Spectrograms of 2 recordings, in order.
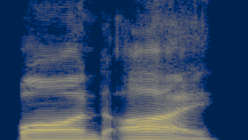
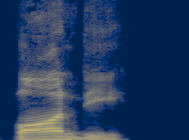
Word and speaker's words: Bondi: Also, I should point out that we pronounce Bondi like Bond Eye, not Bondi, as I hear most people in North America and or Canada pronounce it. It's amusing for us to hear Americans say Barndy.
